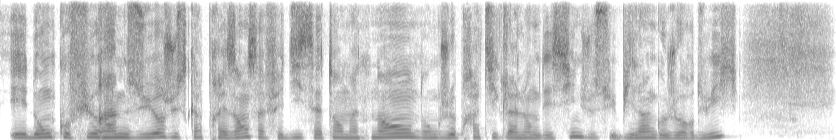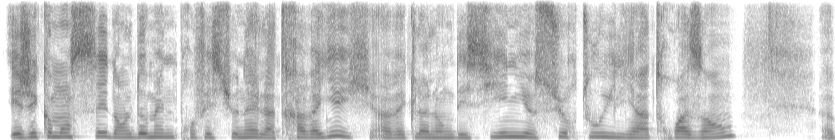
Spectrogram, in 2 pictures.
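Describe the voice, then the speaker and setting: Calm teacher guy, dark mellow voice, dry close sound, explains slowly with lots of euh. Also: high-pitched, dry recording. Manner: measured, explains step by step with frequent "euh" pauses. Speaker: maths teacher, podcast guest. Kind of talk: explanatory interview answers.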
